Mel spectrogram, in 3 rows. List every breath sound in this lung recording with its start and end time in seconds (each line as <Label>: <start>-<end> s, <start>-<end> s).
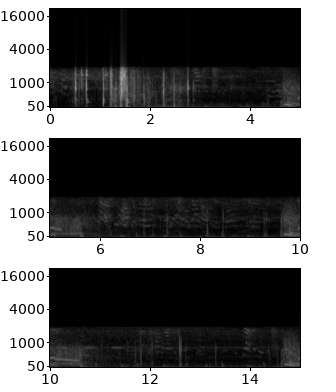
Inhalation: 4.52-5.73 s, 9.58-10.80 s
Wheeze: 4.61-5.39 s, 9.58-10.80 s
